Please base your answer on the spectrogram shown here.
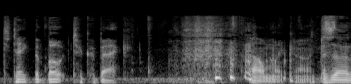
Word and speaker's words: Quebec: it's worth it to take the boat to Quebec.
